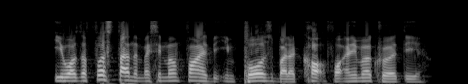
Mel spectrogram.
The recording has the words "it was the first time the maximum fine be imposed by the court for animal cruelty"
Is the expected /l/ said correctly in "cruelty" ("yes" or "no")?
no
